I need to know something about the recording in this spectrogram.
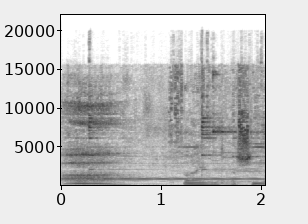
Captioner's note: gasps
